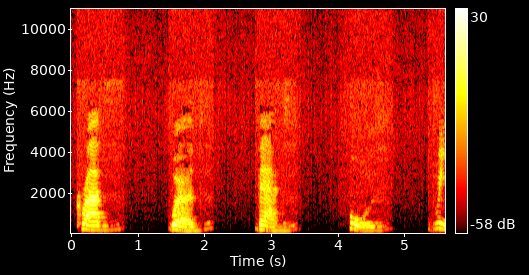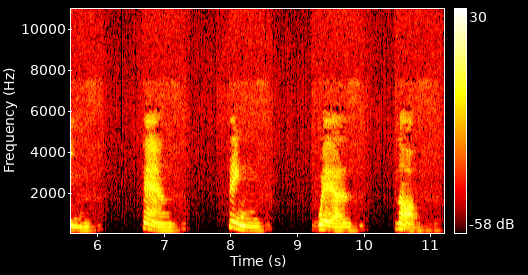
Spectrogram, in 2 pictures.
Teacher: like the b, d, g, sounds that we have on these examples, the S is pronounced Z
